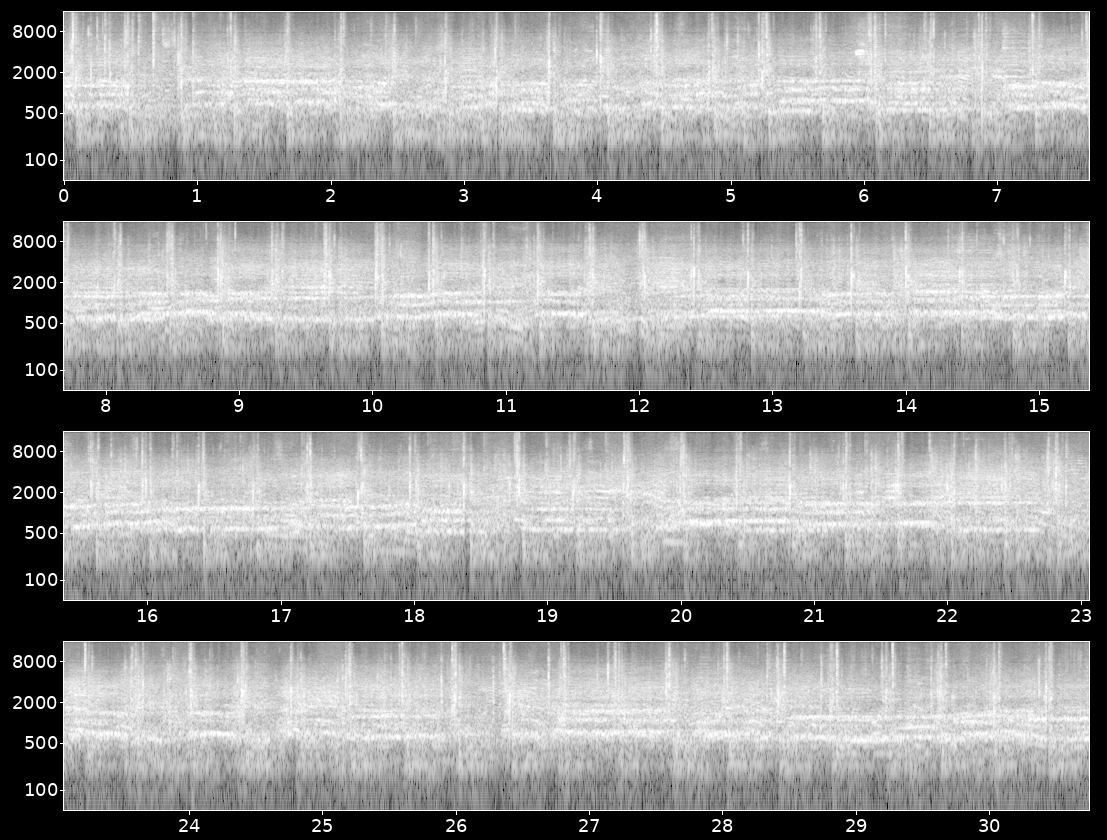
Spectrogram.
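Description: Football supporters chanting a song in unison, many voices together over a steady beat, held up without a break.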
